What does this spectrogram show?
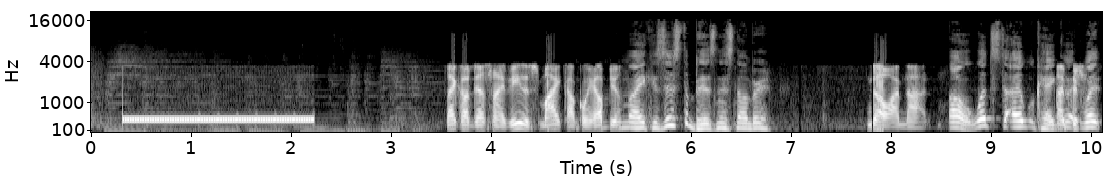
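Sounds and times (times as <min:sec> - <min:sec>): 
telephone ringing tone: 0:00.3 - 0:02.3
speech: 0:03.6 - 0:07.0, 0:07.8 - 0:10.0.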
